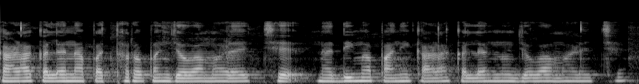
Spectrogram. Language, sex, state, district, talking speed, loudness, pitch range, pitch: Gujarati, male, Gujarat, Valsad, 150 wpm, -19 LUFS, 150-155 Hz, 150 Hz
